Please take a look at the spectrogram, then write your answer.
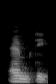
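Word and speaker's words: empty: तो इसमें भी टी से पहले पी आ रहा है तो एम्प्टी ऐसा नहीं बोलेंगे, केवल एम्प्टी, एम्प्टी खाली, है ना, एम्प्टी, इट्स एम्प्टी ऐसा।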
